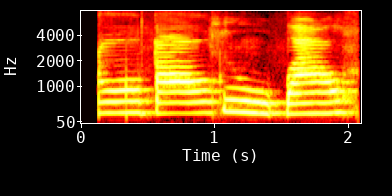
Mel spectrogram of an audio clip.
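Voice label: "shu1 bao1", Mandarin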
